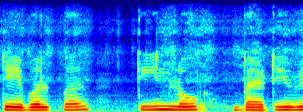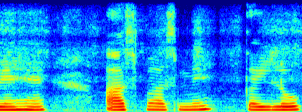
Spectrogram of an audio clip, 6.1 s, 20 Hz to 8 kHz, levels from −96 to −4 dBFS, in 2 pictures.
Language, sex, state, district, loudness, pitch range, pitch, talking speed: Hindi, female, Rajasthan, Jaipur, -16 LUFS, 210-220 Hz, 215 Hz, 120 wpm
